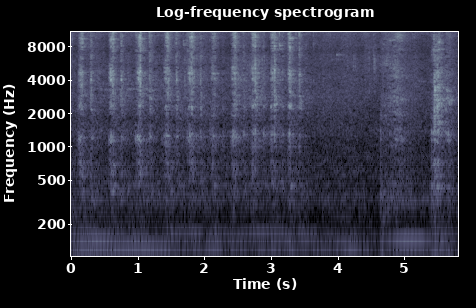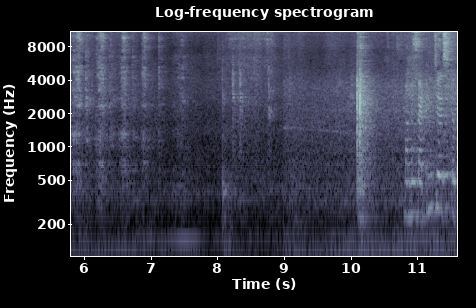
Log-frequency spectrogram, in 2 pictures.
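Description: Scissors cutting fabric lining at a tailoring class: close rasping and rubbing strokes of the blades through cloth, repeating irregularly under a low hum while someone talks.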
